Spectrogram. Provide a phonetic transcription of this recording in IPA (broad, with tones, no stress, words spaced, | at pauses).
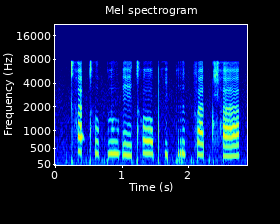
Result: kʰa˥˩ʔtʰo˨˩k̚ pluː˨˩ʔeː˩˦ tʰɔː˧ pʰi˨˩t̚prɯ˦˥k̚ fa˦˥t̚t͡ɕʰaː˦˥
